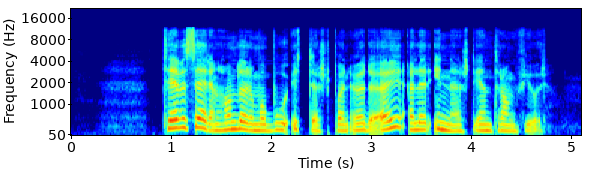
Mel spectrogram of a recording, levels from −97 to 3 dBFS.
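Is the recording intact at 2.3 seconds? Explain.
No. The speech is likely going through low-delay AAC compression across the whole clip, including 2.3 s. Its short frames, at a rate that fits about 32 kbps, resolve pitch harmonics poorly, so the voice sounds rough and grainy, with noise between harmonics and nothing above 11.6 kHz.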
